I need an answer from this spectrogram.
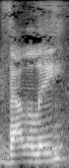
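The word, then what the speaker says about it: Vallely: Now, am I pronouncing it right, Valley? – That's right.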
